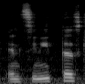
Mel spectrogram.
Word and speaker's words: Encinitas: Yeah, Encinitas, California.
